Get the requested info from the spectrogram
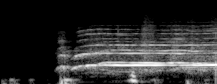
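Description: A single steady high-pitched note with several overtones, held for about two and a half seconds, starting about half a second in.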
